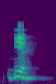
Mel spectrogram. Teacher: вона вимовляється як наша б тобто ее з замиканням губ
